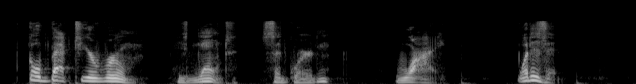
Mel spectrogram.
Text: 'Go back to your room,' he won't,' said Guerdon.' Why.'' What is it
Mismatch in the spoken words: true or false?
false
